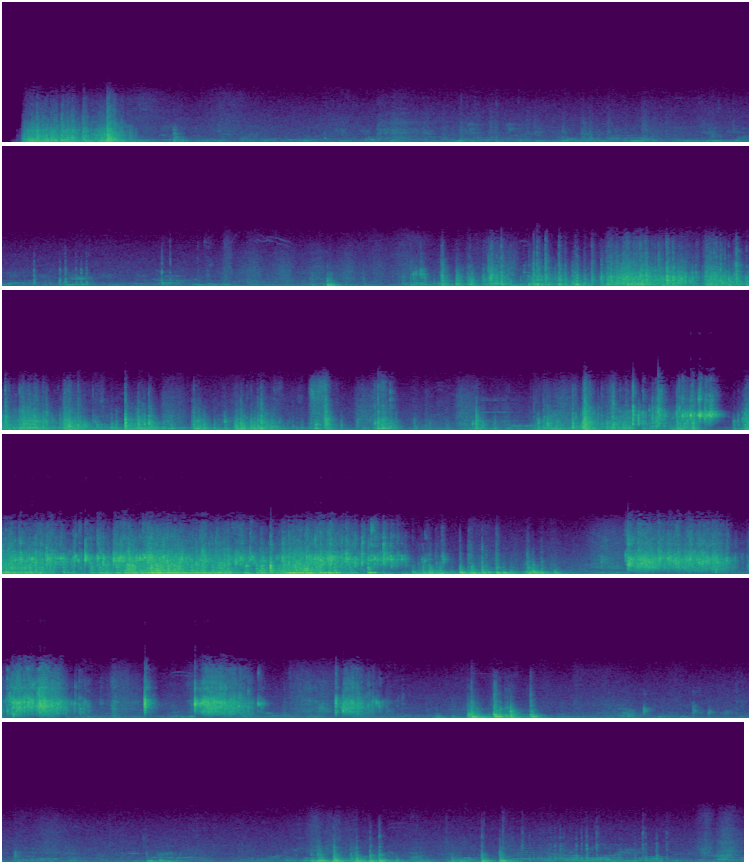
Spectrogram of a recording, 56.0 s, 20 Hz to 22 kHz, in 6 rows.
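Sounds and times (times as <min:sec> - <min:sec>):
marbles rolling down wooden run: 0:26.1 - 0:33.9, 0:35.8 - 0:38.5, 0:39.1 - 0:40.6, 0:41.4 - 0:42.2.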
